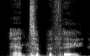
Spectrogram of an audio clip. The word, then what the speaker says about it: antipathy: Fink's general sort of humor our first word is antipathy antipathy it's a noun the accent syllables the second syllable is a strong dislike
